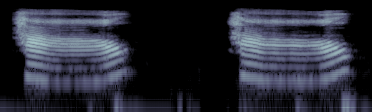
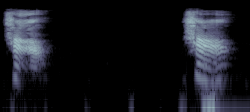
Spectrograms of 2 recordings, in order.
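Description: First: 好 drawn out, falling then rising; long low dipping 好 that climbs back up; full third tone. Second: 好 cut short, only falling low; short low 好 that drops and stops; half third tone. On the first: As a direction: say 好 with both falling and rising parts. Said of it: "First is the falling part". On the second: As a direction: say 好 with just the falling part, no rise. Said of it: "we only finish the falling". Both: Shown as a demonstration.

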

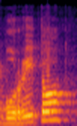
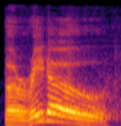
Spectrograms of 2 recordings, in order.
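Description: First: "Burrito" with rolled rr and crisp t; Spanish "Burrito", pure u, higher; Spanish pronunciation. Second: "Burrito" American-style, ber-REE-doh; loud, stretched anglicized "Burrito"; English pronunciation. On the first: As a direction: say "Burrito" the Spanish way, questioning rise. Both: Shown as a demonstration. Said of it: "hay que pronunciarlo".

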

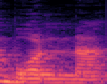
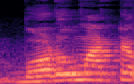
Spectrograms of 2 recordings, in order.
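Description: First: "বন্যা" in place of বড় মা, run together with a double n; childhood mispronunciation. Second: Said in the usual way. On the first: Retold or imitated. (ছোটবেলার ভুল উচ্চারণে "বন্যা") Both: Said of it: "উচ্চারণ করতে পারতাম না".

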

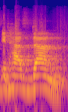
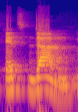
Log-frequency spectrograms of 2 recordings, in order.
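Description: First: IT HAS as two separate words; full uncontracted form. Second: IT'S as one syllable, slowly modelled; contracted it's. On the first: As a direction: sound HAS in full, slowly, after "it". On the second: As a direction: join it and has into "it's", ending in s. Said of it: "means it has done". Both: Shown as a demonstration.

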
